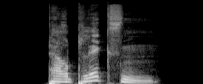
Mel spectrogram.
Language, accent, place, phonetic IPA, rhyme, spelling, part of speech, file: German, Germany, Berlin, [pɛʁˈplɛksn̩], -ɛksn̩, perplexen, adjective, De-perplexen.ogg
- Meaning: inflection of perplex: 1. strong genitive masculine/neuter singular 2. weak/mixed genitive/dative all-gender singular 3. strong/weak/mixed accusative masculine singular 4. strong dative plural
